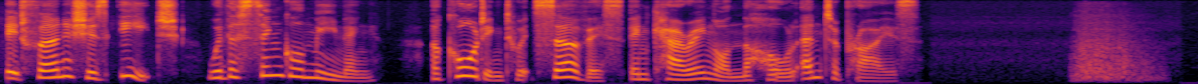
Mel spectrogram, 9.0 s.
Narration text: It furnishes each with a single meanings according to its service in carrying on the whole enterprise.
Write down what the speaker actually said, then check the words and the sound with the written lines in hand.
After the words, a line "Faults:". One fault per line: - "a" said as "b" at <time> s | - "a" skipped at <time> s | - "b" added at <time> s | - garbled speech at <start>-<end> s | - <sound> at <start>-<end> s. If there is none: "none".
It furnishes each with a single meaning according to its service in carrying on the whole enterprise.
Faults:
- "meanings" said as "meaning" at 2.3 s
- sigh at 8.0-8.8 s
